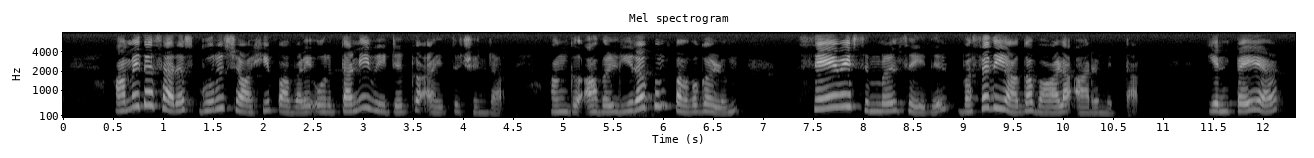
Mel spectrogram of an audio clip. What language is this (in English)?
Tamil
